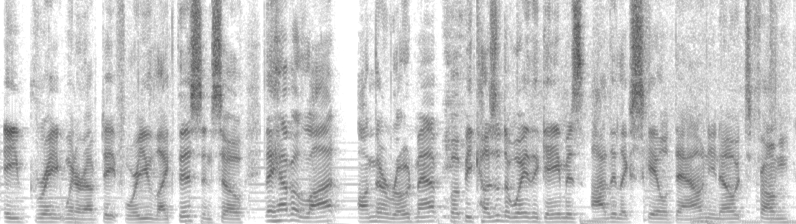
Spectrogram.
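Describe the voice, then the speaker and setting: A man from Iowa talks fast through game news, moving from one point to the next in long, rambling sentences. His voice is bright and forward. Faint music plays behind him. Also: mid-range voice, fairly even intonation. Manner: brisk, rambling explanations. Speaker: showcase co-presenter. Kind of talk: upbeat presenting of game news.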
